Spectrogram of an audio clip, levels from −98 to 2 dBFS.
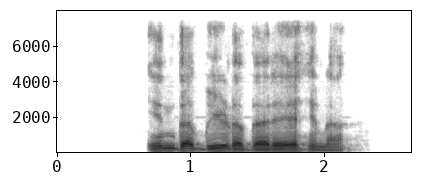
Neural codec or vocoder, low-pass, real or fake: codec, 16 kHz, 8 kbps, FunCodec, trained on LibriTTS, 25 frames a second; 7.2 kHz; fake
